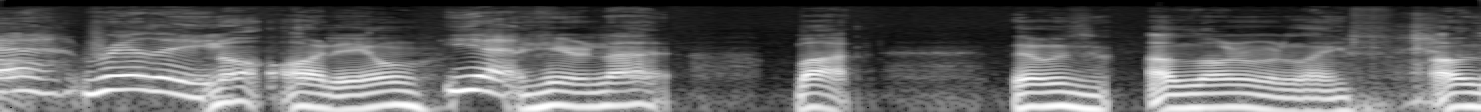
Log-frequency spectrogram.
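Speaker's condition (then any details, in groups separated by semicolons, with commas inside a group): Motor neurone disease; shoulder onset, shoulder biopsy; voice became very nasal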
